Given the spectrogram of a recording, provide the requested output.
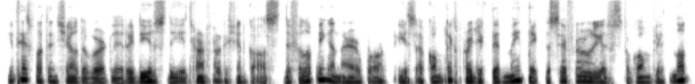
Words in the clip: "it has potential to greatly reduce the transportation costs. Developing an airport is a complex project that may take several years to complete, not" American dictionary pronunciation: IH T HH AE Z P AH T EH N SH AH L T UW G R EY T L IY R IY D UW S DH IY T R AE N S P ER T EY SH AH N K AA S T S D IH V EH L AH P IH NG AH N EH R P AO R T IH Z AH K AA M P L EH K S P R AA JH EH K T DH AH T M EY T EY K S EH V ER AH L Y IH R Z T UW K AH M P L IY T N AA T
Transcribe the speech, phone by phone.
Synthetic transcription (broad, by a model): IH T HH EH S P AH T EH N SH AH L T UW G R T L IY R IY D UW S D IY T R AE N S F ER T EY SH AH N K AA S S D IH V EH L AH P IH NG AH N EH R P AO R T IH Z AH K AA M P L EH K S P R AA JH EH K T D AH T M EY T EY K S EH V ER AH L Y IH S T UW K AH M P L IY T N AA T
